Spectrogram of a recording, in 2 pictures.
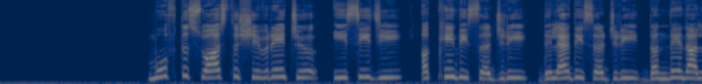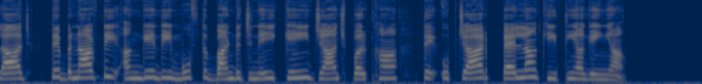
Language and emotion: Dogri, neutral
